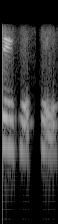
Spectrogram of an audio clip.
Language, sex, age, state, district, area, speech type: Hindi, female, 45-60, Bihar, Vaishali, urban, conversation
